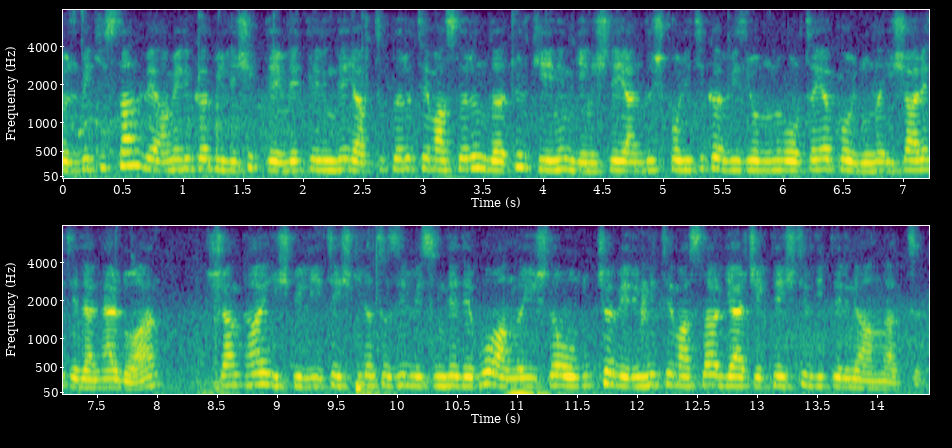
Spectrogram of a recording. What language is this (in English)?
Turkish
